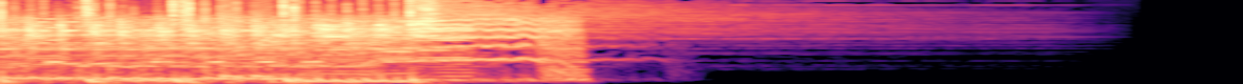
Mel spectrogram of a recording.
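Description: Heavy metal band ending a song: distorted electric guitars, bass and drum kit. The drums stop about two seconds in while a held guitar chord rings on and falls in pitch, then it all cuts off abruptly about three seconds in.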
